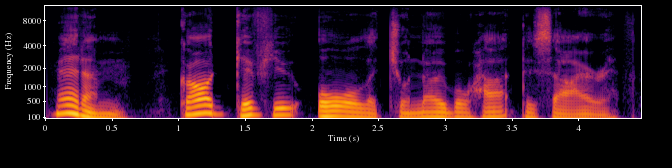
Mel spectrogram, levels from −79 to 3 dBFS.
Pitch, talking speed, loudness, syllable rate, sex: 115 Hz, 135 wpm, -18 LUFS, 3.8 syllables/s, male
